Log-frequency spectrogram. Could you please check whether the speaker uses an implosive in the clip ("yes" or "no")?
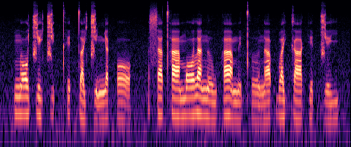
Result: no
